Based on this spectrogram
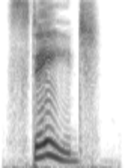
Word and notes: stage: British English

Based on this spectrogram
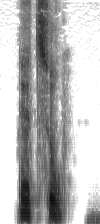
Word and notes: Zoo: German

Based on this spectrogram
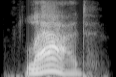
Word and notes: lad: American English

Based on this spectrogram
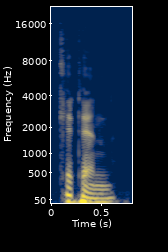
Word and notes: kitten: American English

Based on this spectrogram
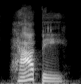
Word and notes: happy: American English

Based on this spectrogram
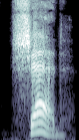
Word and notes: shed: American English

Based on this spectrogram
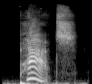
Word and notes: patch: British English

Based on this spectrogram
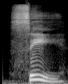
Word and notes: see: British English

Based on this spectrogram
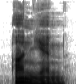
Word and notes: onion: American English

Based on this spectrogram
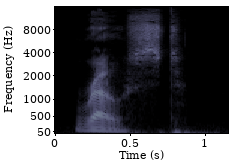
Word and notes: roast: American English

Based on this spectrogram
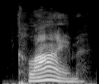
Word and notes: climb: American English

